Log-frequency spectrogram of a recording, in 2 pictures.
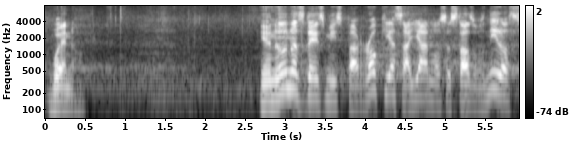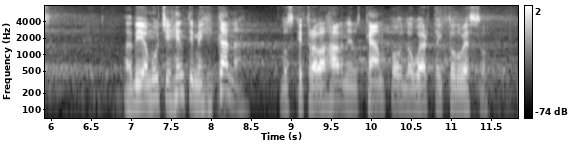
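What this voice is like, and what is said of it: North American accent in Spanish. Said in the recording (Spanish): “mi acento norteamericano”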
